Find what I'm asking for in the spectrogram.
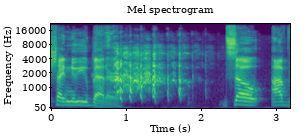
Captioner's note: giggling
